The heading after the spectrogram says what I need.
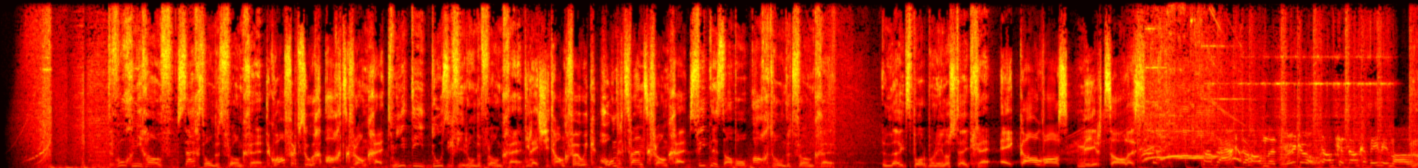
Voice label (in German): Trailer; Radio32; R32 zahlt alles 2024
